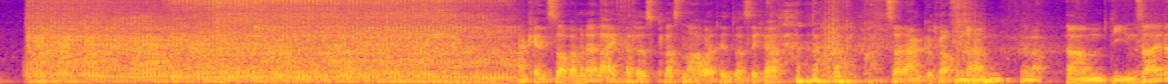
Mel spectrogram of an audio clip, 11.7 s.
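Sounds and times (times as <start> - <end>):
lip trill with vibrating lips: 0.2 - 5.3
speech: 5.3 - 11.6
laughter: 7.7 - 8.9.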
